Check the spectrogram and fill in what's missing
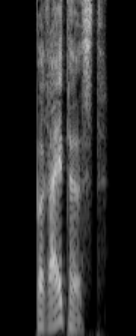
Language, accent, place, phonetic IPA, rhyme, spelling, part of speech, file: German, Germany, Berlin, [bəˈʁaɪ̯təst], -aɪ̯təst, bereitest, verb, De-bereitest.ogg
- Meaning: inflection of bereiten: 1. second-person singular present 2. second-person singular subjunctive I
